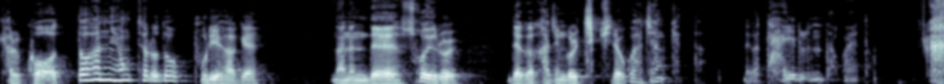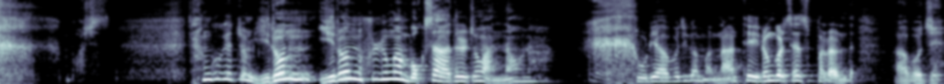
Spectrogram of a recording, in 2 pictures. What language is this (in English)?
Korean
